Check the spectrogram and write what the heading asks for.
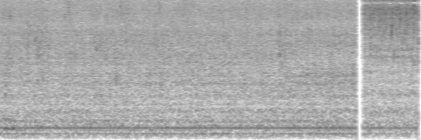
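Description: Fenugreek leaves frying in oil in a pot: a steady sizzle with a low hum under it, cut off for an instant near the end.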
